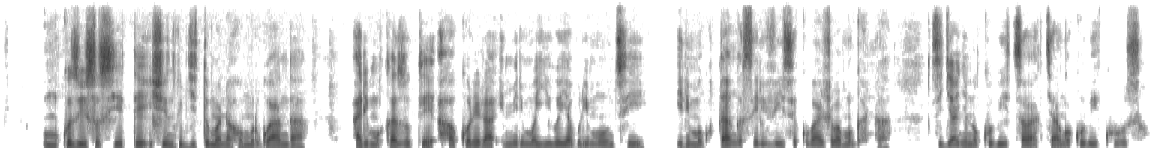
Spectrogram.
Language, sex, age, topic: Kinyarwanda, male, 18-24, finance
